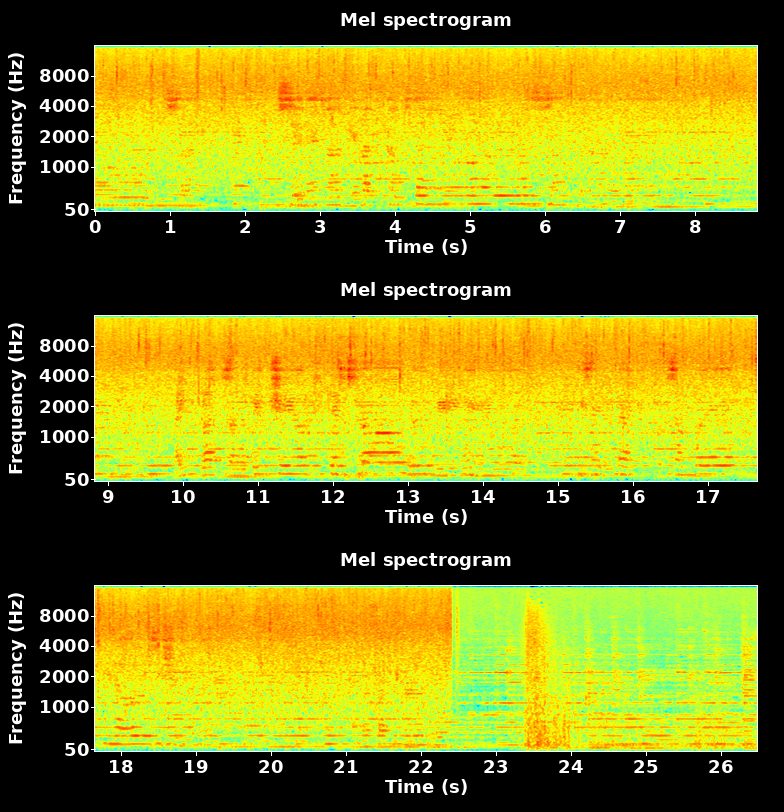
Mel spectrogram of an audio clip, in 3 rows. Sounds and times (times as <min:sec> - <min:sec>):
Acoustic guitar: 0:00.0 - 0:26.4.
